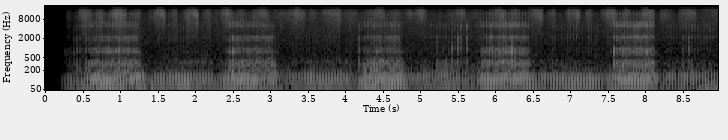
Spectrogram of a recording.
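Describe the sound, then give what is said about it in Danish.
A cat purrs steadily, a low continuous rumble that swells and eases in a regular rhythm with each breath, about five cycles, with no other sounds around it. “Nu trænger du med garanti til mere kat, der spinder, for det var, hvad det kunne blive til i Nødradioen Kjærhus Karantæne i dag.”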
